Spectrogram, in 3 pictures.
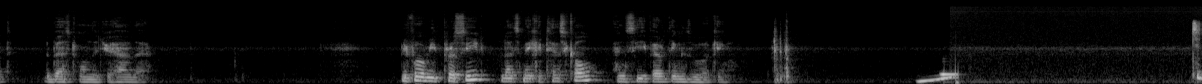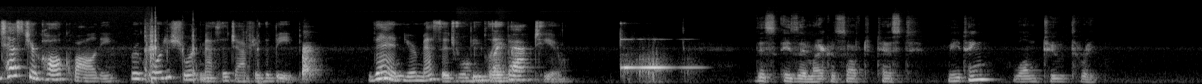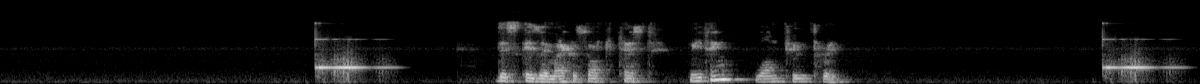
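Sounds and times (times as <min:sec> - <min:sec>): faint steady hiss: 0:00.0 - 0:36.0
short rising tone: 0:09.2 - 0:09.6
electronic ding chime: 0:27.2 - 0:28.1, 0:35.1 - 0:36.0.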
